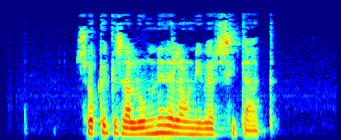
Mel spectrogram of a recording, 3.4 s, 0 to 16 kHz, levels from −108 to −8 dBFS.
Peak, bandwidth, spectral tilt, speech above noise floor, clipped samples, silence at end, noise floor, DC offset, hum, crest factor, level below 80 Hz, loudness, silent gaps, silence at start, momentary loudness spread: -8 dBFS; 11 kHz; -5.5 dB/octave; 58 dB; under 0.1%; 0.85 s; -84 dBFS; under 0.1%; none; 20 dB; -62 dBFS; -26 LUFS; none; 0.8 s; 11 LU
